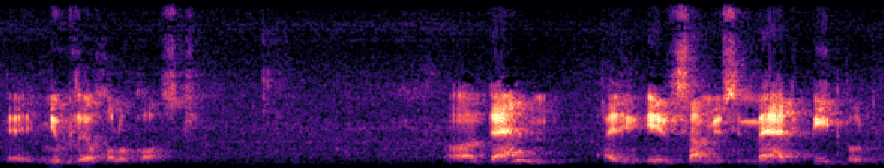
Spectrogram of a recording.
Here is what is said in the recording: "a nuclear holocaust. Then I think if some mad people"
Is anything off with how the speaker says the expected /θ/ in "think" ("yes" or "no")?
yes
